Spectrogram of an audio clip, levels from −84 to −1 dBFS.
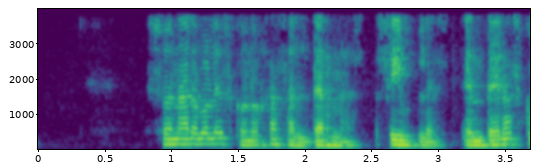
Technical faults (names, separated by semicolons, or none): none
